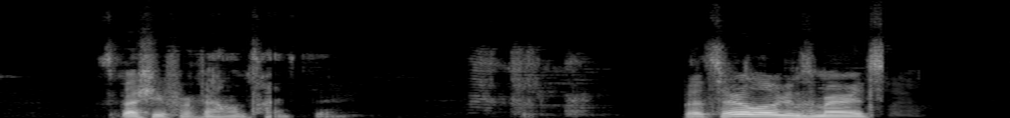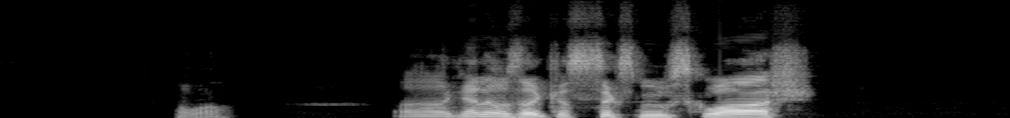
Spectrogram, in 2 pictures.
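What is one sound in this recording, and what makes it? A middle-aged man talks calmly and close to a microphone, in short bursts with pauses.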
